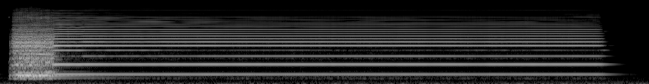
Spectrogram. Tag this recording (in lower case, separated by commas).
music, bowed string instrument, musical instrument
